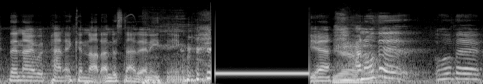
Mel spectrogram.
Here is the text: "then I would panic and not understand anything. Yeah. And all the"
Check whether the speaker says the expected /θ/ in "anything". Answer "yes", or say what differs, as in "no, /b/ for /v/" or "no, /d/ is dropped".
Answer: yes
